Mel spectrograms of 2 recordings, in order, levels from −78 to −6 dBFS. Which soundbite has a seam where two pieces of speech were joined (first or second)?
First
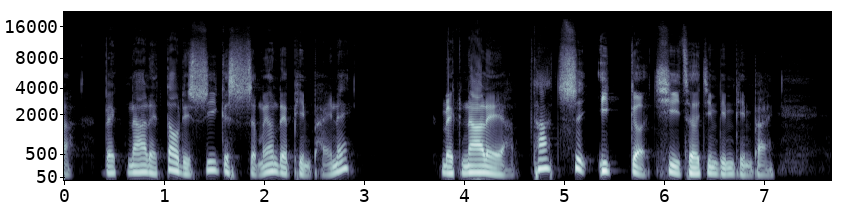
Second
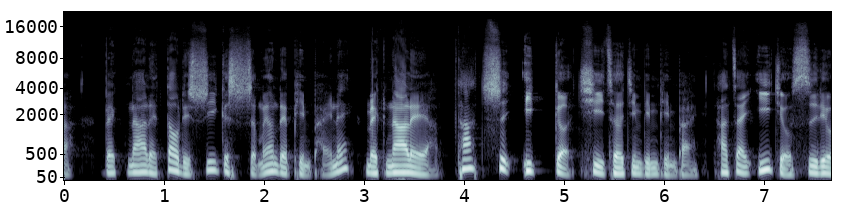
second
